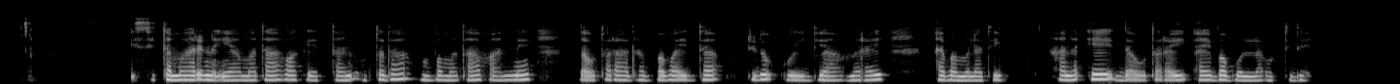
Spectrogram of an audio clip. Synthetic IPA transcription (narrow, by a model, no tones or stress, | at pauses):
ʔɪsːɪt̪ɐmaːɾɛnɐʔɪjaːmɐt̪ʼaːfaːke̞ːt̪ːɐnʊt̪ːɐd̪ɐʊbːɐmɐt̪ʼaːfaːnːɛ | d̪ɐ̰wt̪ɐɾaːnɐbːɐbɐjd̪ːɐʊt̪ːɪd̪ɔɔjd̪ɪjaːmɛɾɐj | ɐjbɐmɛlɐt̪ɪ | hɐnɐʔeːd̪ɐwt̪ɐɾɐjɐjbɐbɔlːɐʊt̪ːɪd̪ɛ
